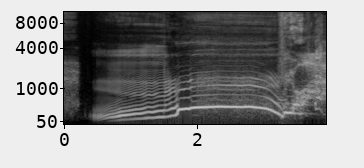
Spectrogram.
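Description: A person imitates a cow's moo during a contest: one long, loud voiced call that starts low, steps up in pitch, holds steady, then drops away at the end.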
